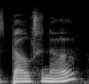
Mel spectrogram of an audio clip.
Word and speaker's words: Beltane: So I always learned it how I read it in books, because I didn't know any other witches or pagans, so it was always Beltane, which was the way that I could phonetically pronounce it. I know that it is Beltana. – In modern Irish, but whichever way we call it, like, what do you guys see Beltane or Beltana as?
